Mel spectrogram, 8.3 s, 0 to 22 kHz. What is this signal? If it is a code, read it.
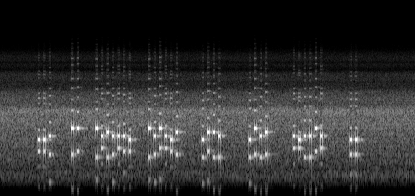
DTMF, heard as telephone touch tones, dialled by machine, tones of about 40 ms, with room echo. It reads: 775 BC A035087 A5D076 1932 1B26 0*22C0 44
